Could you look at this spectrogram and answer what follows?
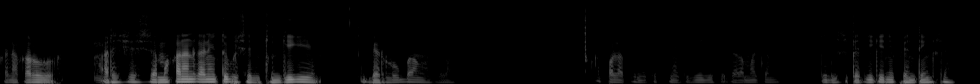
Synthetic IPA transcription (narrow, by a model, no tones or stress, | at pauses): karnakalu | a̰ɾisisasisamakanankanit̪ubisabikiŋɡiɡi | bɛrlubaŋat̪ua | apalapɛɲakit̪̚pɛɲakit̪̚ɡiɡisɛɡalamat͡ʃam | d͡ʒadisikat̪̚ɡiɡinipɛnt̪ɛŋsi̥kali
